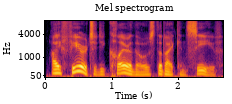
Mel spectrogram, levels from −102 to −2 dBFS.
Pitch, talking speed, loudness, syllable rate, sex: 120 Hz, 180 wpm, -18 LUFS, 5.2 syllables/s, male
